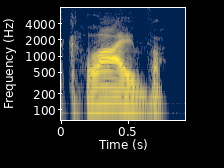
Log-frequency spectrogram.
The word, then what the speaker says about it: Clive: But my name is Clive, C-L-I-V-E, like Clive Davis, who gave Whitney Houston, her big break.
